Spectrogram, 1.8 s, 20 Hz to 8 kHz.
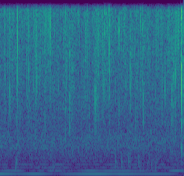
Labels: {"label": "biophony", "recorder": "SoundTrap 500"}
{"label": "biophony, midshipman", "recorder": "SoundTrap 500"}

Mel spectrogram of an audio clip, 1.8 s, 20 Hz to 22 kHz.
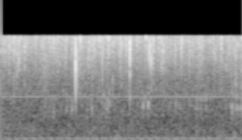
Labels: {"label": "anthrophony, boat engine", "recorder": "SoundTrap 500"}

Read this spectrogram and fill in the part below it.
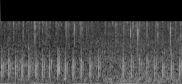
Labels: {"label": "biophony, rattle", "recorder": "SoundTrap 500"}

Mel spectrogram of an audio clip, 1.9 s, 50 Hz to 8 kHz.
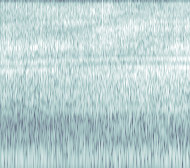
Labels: {"label": "anthrophony, boat engine", "recorder": "SoundTrap 500"}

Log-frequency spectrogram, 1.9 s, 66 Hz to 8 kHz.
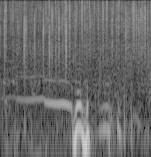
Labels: {"label": "biophony, cascading saw", "recorder": "SoundTrap 600 or HydroMoth"}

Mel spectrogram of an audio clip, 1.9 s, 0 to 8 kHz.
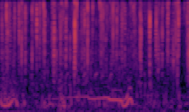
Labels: {"label": "biophony, cascading saw", "recorder": "SoundTrap 600 or HydroMoth"}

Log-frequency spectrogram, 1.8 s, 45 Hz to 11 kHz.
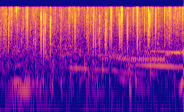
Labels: {"label": "biophony", "recorder": "SoundTrap 300"}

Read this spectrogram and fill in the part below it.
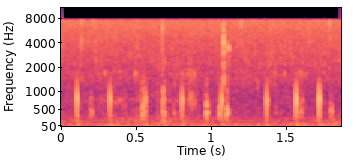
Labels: {"label": "biophony, knock croak", "recorder": "SoundTrap 300"}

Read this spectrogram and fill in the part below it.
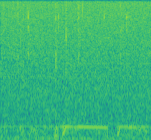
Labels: {"label": "ambient", "recorder": "HydroMoth"}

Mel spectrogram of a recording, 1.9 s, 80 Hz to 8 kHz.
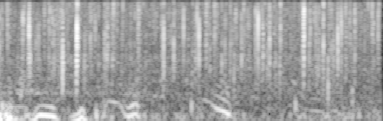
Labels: {"label": "biophony, cascading saw", "recorder": "SoundTrap 600 or HydroMoth"}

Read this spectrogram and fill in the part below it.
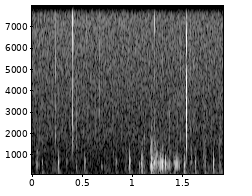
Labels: {"label": "biophony, low growl", "recorder": "SoundTrap 300"}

